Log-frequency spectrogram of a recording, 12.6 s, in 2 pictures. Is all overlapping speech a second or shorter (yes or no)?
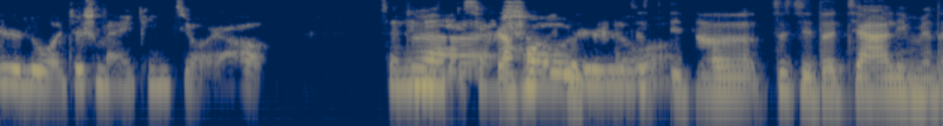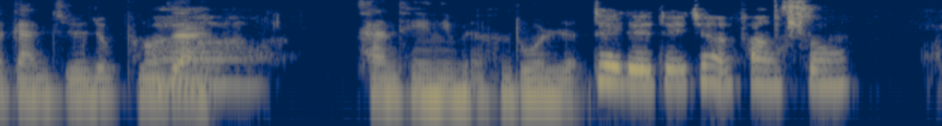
no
